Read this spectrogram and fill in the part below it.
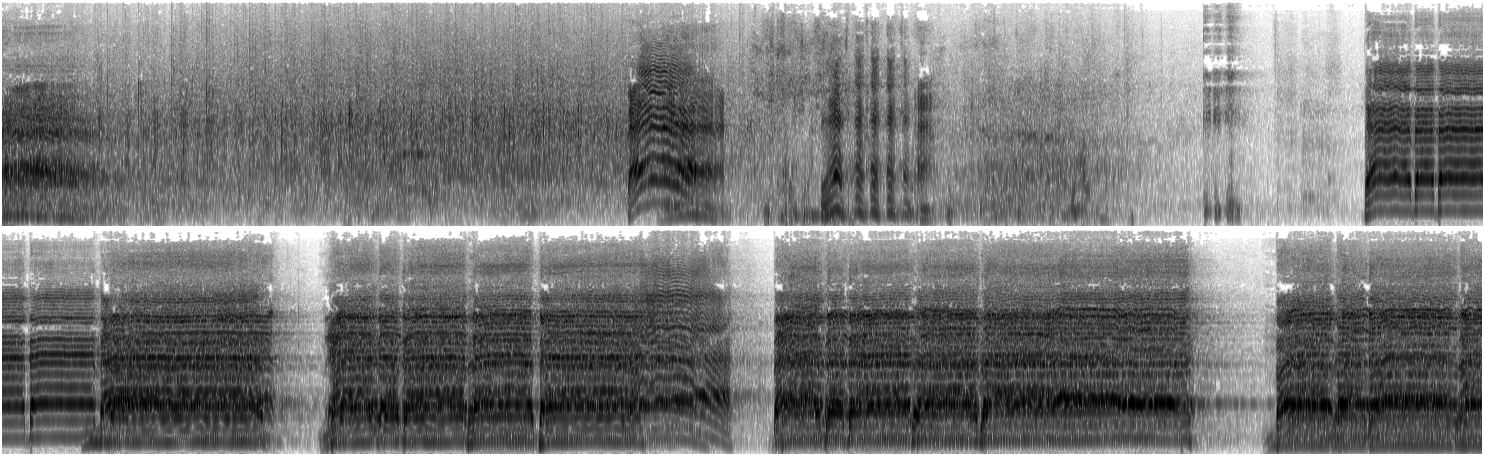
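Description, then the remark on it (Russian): A group of voices sings loud, sustained notes in several long bursts separated by short pauses, with a rough, bleating quality, after a stretch of noisy crowd sound and clapping. “Поете как бараны, но лучше, чем ….”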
